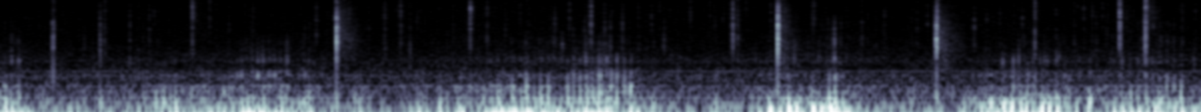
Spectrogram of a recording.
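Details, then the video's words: Gentle cat purr as a soft low rumble rising and falling with each breath, set against a crackling indoor fireplace with frequent bright snapping pops. "Cozy Fireplace with Gentle Cat Purring"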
